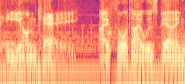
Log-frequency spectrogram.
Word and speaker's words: HJNK: My girlfriend speaks fluent Norwegian and told me how that would be pronounced. Kind of a hjonk.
